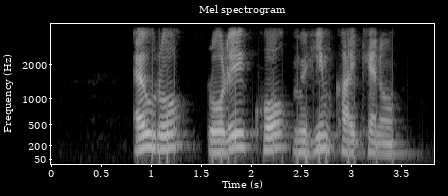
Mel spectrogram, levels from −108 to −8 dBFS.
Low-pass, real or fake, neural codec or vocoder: 3.6 kHz; real; none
